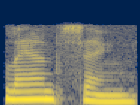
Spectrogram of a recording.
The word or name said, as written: Lansing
